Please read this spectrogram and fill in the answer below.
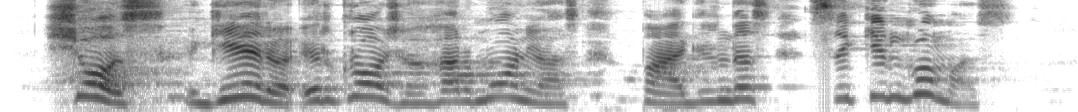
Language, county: Lithuanian, Kaunas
